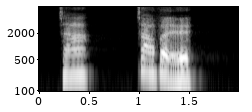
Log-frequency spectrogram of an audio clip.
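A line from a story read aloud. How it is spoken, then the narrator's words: Distant child calling. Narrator (Vietnamese): từ xa có tiếng đứa trẻ kêu lên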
